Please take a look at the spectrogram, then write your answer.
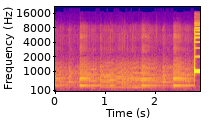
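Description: A constant droning buzz of many bees nearby, rising and falling slightly in loudness, ending with a sudden louder whine.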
